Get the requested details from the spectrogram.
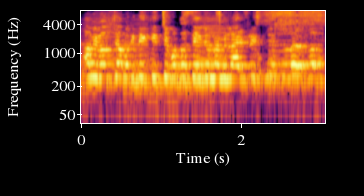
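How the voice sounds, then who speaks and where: Cheeky boastful young boyfriend. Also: male voice, high-pitched, sing-song, darkish tone, faint music behind. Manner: playful, boastful, quick-talking. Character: cheeky young boyfriend sneaking into girlfriend's room. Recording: roomy echo.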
